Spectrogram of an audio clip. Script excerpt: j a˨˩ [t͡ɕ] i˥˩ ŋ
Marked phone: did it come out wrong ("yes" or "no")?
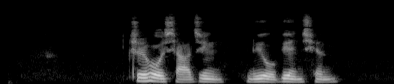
no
